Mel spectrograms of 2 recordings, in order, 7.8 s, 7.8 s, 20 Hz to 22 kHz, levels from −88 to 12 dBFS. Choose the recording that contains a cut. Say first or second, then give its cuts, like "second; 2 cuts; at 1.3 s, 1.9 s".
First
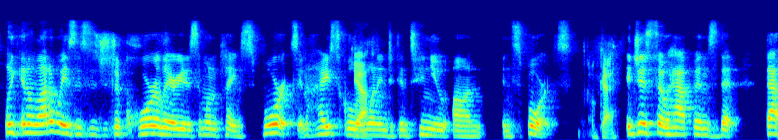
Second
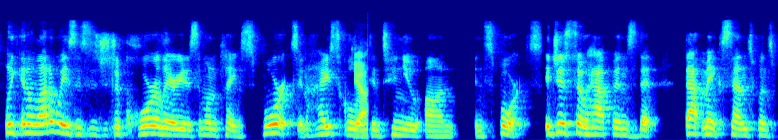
second; 2 cuts; at 3.7 s, 5.3 s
